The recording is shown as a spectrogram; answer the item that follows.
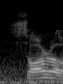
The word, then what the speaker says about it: Saro: Armenian Armenian okay so I figured like sorrow I've never ever heard sorrow yeah s a r o it's spelled the way you pronounce it s okay so I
